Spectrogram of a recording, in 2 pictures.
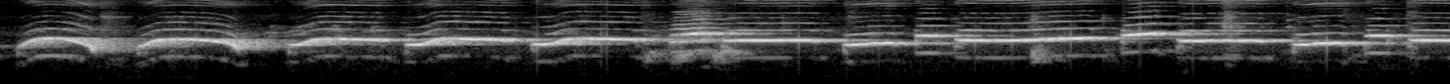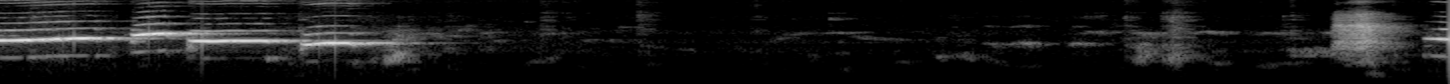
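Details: Chinese hwamei delivering a long 'old forest voice' style song of about seven seconds, made of rapid repeated looping whistles that rise and fall, then near silence with faint notes.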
